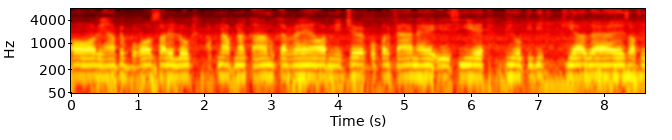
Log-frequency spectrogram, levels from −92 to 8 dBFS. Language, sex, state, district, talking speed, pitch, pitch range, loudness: Hindi, male, Haryana, Rohtak, 175 wpm, 135 Hz, 130-135 Hz, -14 LUFS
